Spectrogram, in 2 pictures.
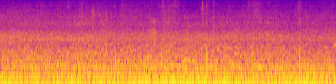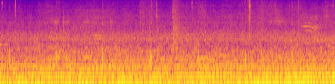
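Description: City street ambience: a steady rumble of road traffic with the voices of passersby in the crowd.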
